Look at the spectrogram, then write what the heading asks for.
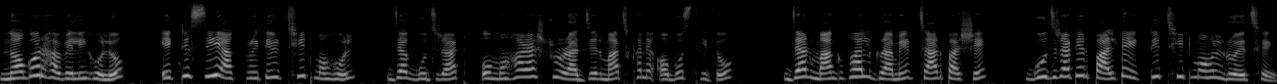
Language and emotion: Bengali, neutral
